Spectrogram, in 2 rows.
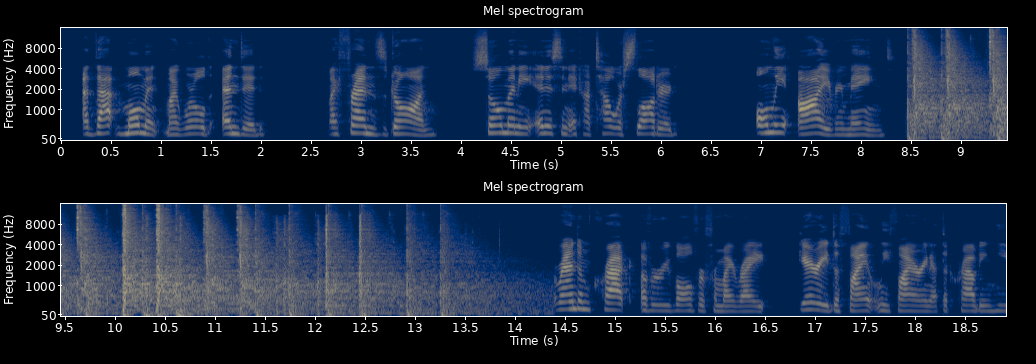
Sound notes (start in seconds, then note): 8.4 sporadic revolver fire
